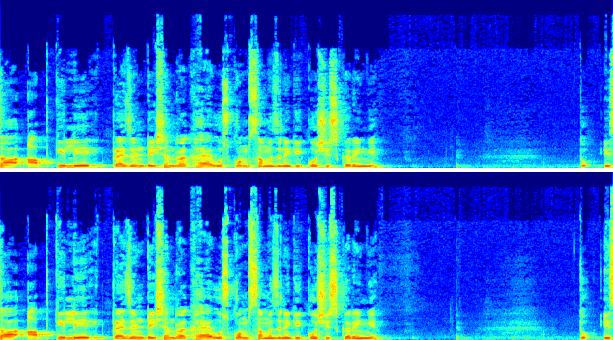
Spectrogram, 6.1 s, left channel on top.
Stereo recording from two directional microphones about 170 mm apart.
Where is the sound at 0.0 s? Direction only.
30° right (ahead or behind).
